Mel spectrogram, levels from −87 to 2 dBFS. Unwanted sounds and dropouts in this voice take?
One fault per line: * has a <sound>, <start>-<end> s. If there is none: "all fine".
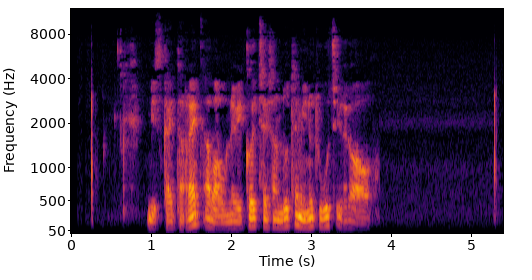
all fine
